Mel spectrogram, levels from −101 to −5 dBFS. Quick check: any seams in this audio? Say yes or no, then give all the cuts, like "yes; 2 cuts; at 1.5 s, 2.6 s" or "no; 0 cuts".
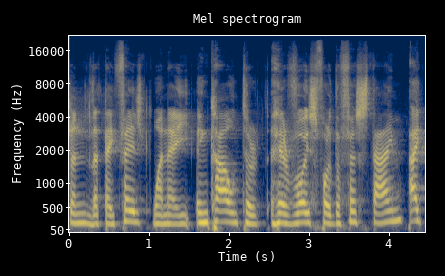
no; 0 cuts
